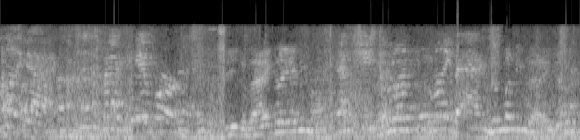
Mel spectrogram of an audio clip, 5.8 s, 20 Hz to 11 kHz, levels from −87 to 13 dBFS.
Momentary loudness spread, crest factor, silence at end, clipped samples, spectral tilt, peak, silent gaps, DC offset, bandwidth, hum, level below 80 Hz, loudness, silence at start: 2 LU; 10 dB; 0 s; 0.1%; -7.5 dB/octave; 0 dBFS; none; under 0.1%; 6.2 kHz; none; -32 dBFS; -11 LUFS; 0 s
